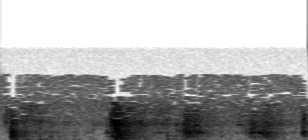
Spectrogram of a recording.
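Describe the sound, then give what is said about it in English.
A door is opened with a few muffled knocks and scraping thuds spaced out at uneven intervals, fairly quiet and with no talk over them. “Here, I'll get the door.”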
